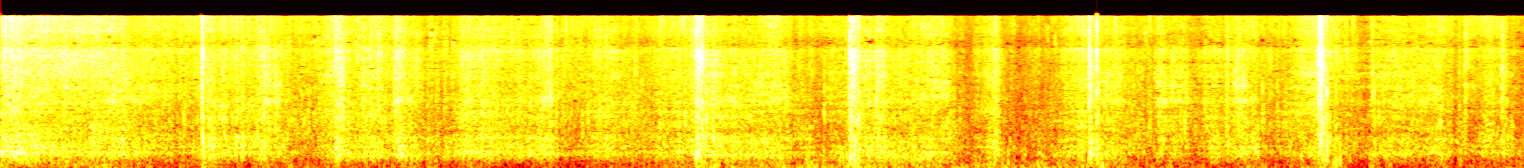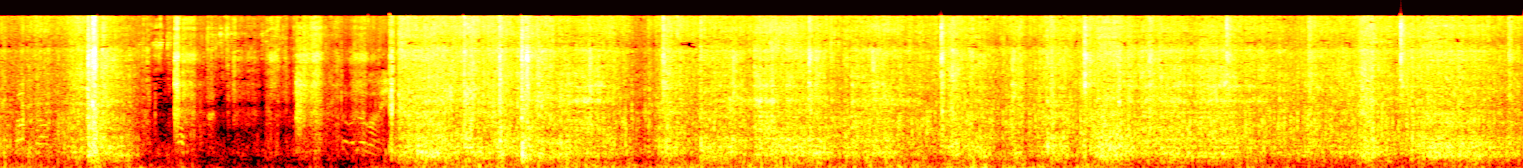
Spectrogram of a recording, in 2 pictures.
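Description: Dog sled moving over snow: its runners sliding and scraping with many sharp clicks and knocks from the sled, going quieter for a couple of seconds about two-thirds through.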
